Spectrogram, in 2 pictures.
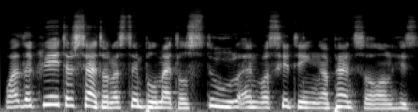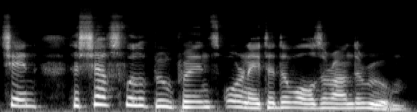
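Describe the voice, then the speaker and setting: A reader narrating a fanfiction story in a steady, plain way. The delivery is even and unhurried, of middle pitch, without a performed voice. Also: low-quality recording. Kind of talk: fanfiction reading.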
